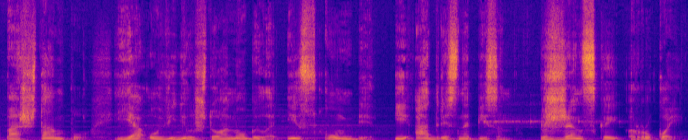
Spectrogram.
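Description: An actor playing a loyal, discreet middle-aged butler in an audio drama, speaking in a measured, respectful, formal way. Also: male voice, deep voice, expressive, a little mellow, soft background music. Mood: grave recounting.

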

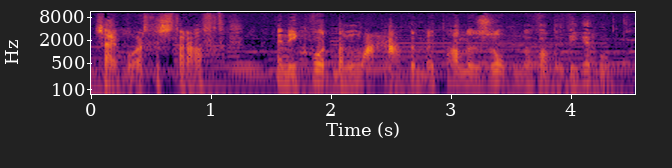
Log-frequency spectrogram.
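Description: A man's voice: mid-range voice, fairly even intonation, normal speed, over music, lightly acted. A man voicing a melancholy male dog who is a stowaway sleuth, speaking in a theatrical, self-pitying inner monologue in a children's radio play.

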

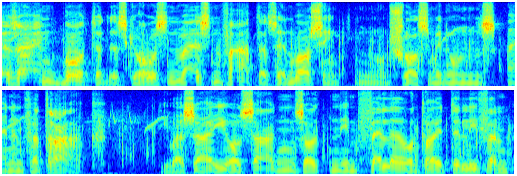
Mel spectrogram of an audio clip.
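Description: An actor playing an old Osage chief in a 1970s radio play, deliberate and grave, speaking of himself by name. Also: male voice, deep voice, fairly bright tone, full character voice. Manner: slow, deliberate, speaks of himself in third person.

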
